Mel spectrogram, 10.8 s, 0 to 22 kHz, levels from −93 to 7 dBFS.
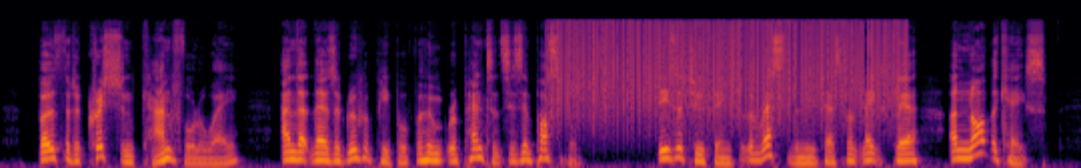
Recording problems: crackling; loud; from 5.5 to 9 s; 6 dB below the speech

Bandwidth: 14 kHz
